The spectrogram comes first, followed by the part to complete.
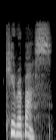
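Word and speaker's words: Kiribati: Kiraabas. Interesting. Kiraabas. Where is the S? It isn't written with an S, but we pronounce an S.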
